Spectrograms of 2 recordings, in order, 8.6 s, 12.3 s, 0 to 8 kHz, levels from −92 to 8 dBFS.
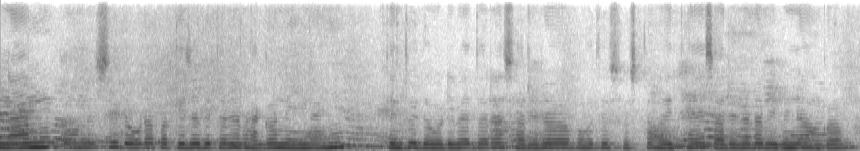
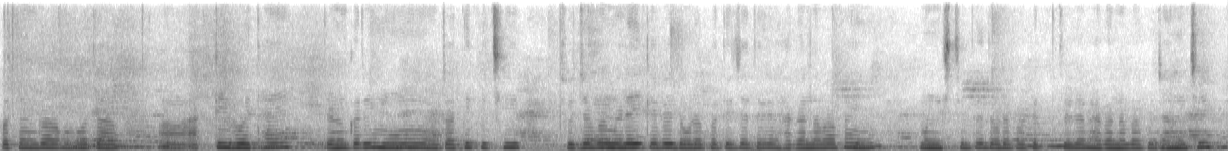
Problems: constant background noise, continuous background conversations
